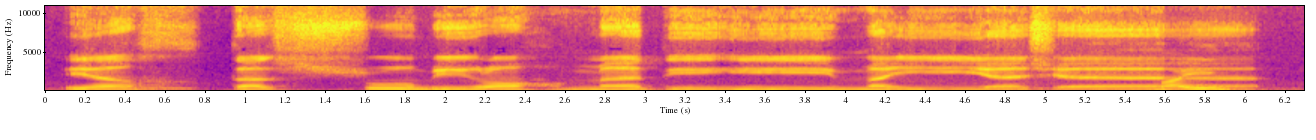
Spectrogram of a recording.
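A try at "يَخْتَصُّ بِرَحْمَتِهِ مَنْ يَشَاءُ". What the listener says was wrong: Mai ditahan. Mai yasha. Kurang. Segitu kurang tahan.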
